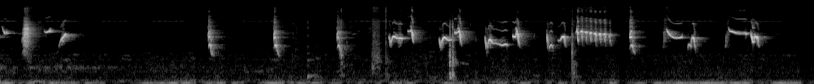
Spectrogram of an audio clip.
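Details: Long-tailed shrike singing loudly as a lure to prod lazy birds into answering: scattered sharp clicks at first, then a fast run of twisting, warbled high notes and squeaky whistles.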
